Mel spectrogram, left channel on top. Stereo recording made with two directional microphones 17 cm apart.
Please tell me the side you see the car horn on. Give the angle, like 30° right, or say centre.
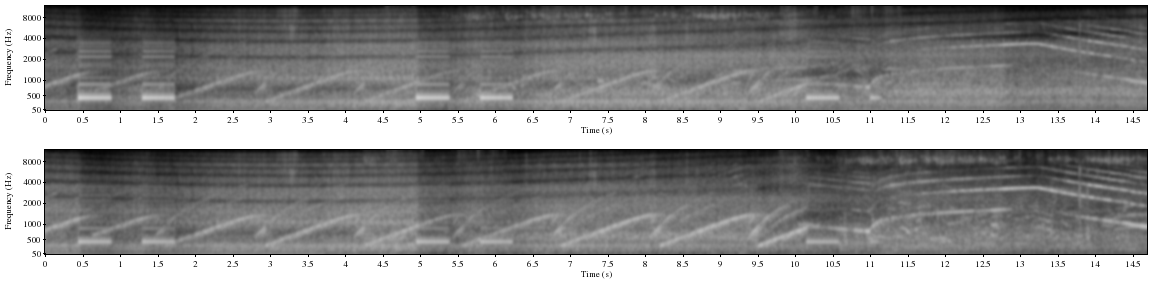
50° left.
